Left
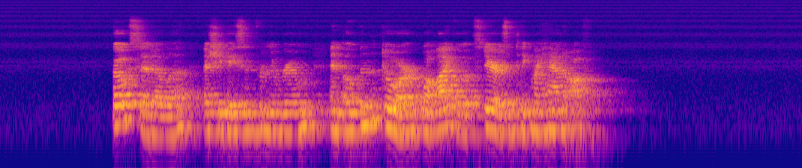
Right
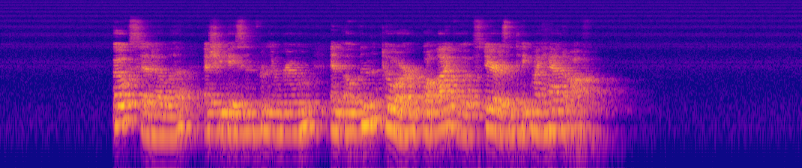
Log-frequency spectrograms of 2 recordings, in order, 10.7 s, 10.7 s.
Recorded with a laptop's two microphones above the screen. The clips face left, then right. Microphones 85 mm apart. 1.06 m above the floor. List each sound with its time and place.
1.5 s a woman speaking: 40° left (ahead or behind), 3 m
